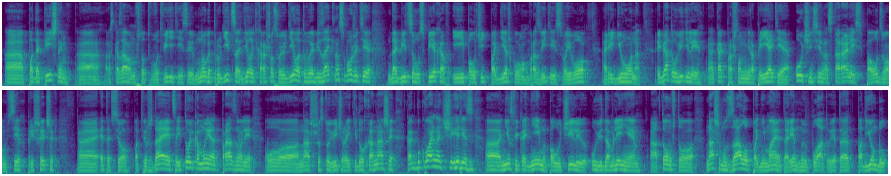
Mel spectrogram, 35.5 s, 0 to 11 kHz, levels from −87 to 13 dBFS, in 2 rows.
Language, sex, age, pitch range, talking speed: Russian, male, 20-39, 105-130 Hz, 120 wpm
